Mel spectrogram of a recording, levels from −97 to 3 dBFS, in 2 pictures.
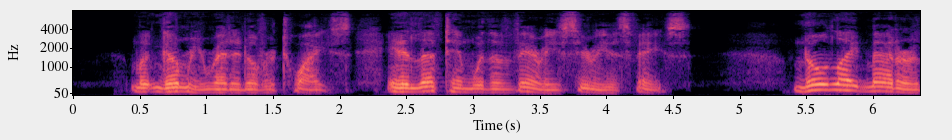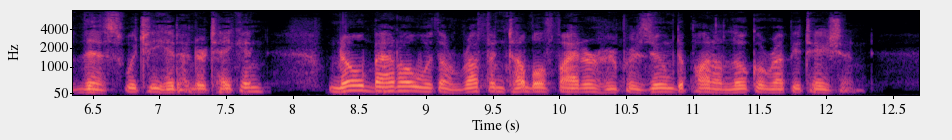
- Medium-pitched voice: No, low, 125 Hz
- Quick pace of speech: No, average, 170 wpm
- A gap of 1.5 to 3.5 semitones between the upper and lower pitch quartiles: No, average, 4.5 semitones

